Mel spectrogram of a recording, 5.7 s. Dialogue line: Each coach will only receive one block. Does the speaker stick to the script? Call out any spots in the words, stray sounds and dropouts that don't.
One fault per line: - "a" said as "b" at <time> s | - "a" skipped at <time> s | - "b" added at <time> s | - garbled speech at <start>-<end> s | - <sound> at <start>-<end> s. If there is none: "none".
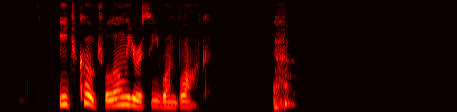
- laugh at 3.4-3.7 s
